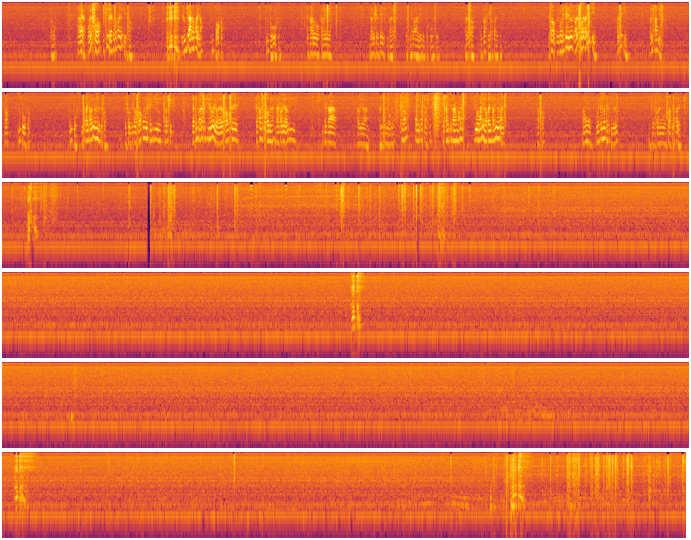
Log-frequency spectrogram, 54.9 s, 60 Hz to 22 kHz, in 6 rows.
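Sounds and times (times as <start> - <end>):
small electric fan humming: 0.0 - 54.9.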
